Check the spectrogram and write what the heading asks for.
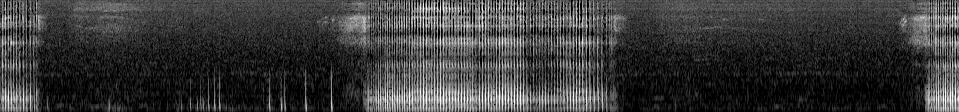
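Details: Cavalier King Charles spaniel sleeping comfortably between owner's legs, snoring: loud drawn-out rattling breaths about two seconds long, separated by quieter pauses with faint clicks.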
